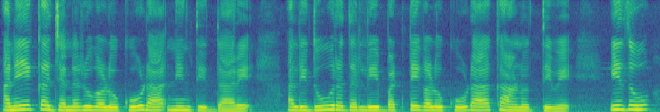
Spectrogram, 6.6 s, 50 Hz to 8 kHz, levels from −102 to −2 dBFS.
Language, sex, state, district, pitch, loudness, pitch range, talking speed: Kannada, female, Karnataka, Bidar, 230 Hz, -14 LUFS, 215-250 Hz, 90 wpm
